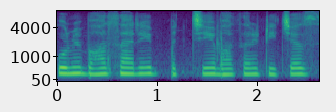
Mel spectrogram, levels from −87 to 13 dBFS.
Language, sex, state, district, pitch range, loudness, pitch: Hindi, female, Bihar, Vaishali, 215-225 Hz, -18 LUFS, 215 Hz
